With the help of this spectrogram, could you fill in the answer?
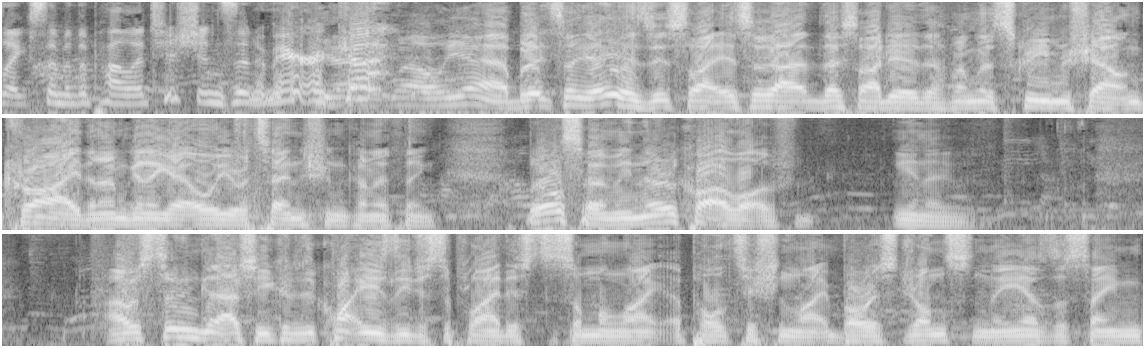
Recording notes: at a restaurant, shortly before the band’s gig at Sebright Arms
